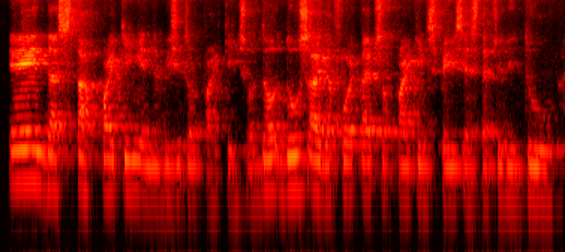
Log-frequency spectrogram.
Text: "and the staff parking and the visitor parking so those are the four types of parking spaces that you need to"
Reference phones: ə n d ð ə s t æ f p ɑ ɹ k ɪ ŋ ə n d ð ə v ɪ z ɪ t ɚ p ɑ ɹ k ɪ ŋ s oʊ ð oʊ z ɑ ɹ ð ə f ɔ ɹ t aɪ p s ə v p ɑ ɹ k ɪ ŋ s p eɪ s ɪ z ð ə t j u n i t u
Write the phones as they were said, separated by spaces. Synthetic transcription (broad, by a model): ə n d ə s t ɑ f p ɑ ɹ k ɪ ŋ ə n d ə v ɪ s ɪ t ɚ p ɑ ɹ k ɪ ŋ s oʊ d oʊ s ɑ ɹ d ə f ɔ ɹ t aɪ p s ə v p ɑ ɹ k ɪ ŋ s p eɪ s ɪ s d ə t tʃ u l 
